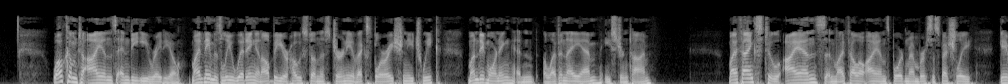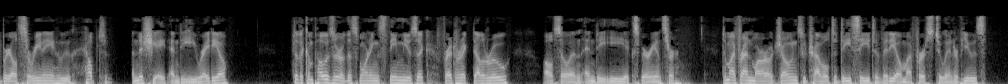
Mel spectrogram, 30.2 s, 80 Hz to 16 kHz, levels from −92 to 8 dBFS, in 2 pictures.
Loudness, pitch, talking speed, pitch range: -19 LUFS, 110 Hz, 150 wpm, 105-125 Hz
